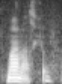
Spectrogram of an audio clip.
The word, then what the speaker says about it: Manaskov: Manaskov, är det så det uttalas. Du får kolla med Grosch, Grossan eller vad heter han? – Manaskov, Manaskov, ja.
